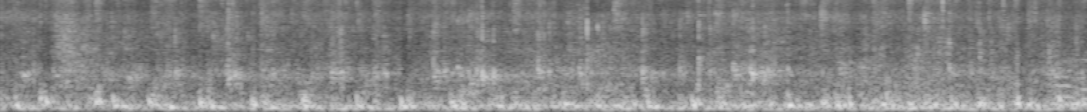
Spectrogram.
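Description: Racehorse hooves clip-clop at a walk as the horses circle before heading to the trotting ring, a steady, even stream of many hoofbeats over constant background noise.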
